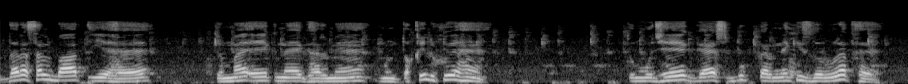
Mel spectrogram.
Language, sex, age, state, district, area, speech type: Urdu, male, 60+, Bihar, Madhubani, rural, spontaneous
